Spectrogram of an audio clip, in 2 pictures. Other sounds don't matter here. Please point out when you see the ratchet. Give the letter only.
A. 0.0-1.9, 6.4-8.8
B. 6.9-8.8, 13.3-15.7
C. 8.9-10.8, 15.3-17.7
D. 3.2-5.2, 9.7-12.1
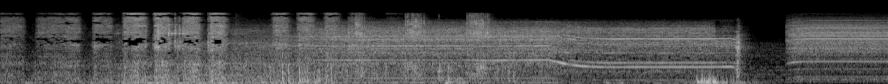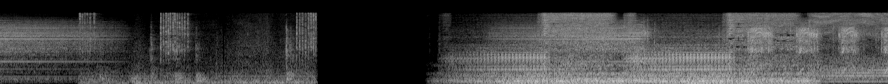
D.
